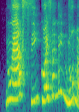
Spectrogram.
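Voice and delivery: loud, high, emphatic contradiction; firm rebuttal. Real, not acted. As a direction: flatly reject it, raising pitch and volume. Firmly rebutting her mother's quoted advice.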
